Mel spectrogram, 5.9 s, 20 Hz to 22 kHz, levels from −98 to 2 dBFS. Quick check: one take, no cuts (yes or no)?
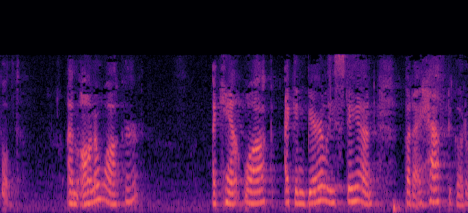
yes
